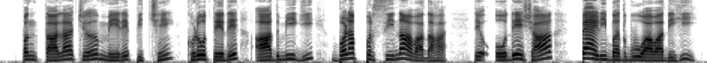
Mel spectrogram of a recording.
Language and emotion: Dogri, disgusted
